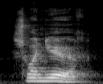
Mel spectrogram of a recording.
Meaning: a non-competing member of a sports team whose role is to provide support (such as psychological and medical care as well as supplies) for the athletes
- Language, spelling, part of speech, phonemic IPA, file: Dutch, soigneur, noun, /sʋaːˈnjœːr/, Nl-soigneur.ogg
